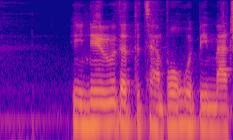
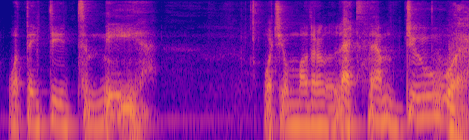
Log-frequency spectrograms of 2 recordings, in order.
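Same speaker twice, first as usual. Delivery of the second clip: gruff, accusing growl, building louder; bitter orc father; 5 dB louder than usual. Acted. Orc father in Oski's face, bitter gruff growl. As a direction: growl the accusation, rising in volume.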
